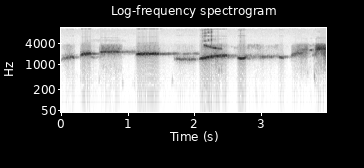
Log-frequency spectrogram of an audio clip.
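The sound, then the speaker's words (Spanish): A person whistles a tune alone, a clear, high, fairly loud tone that glides between held notes and quick steps, with a brief sharper chirp near the middle. “Espera, espera, porque me río y no puedo poner el piquito para silbar.”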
